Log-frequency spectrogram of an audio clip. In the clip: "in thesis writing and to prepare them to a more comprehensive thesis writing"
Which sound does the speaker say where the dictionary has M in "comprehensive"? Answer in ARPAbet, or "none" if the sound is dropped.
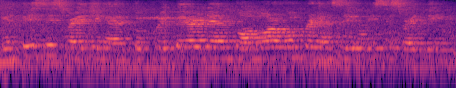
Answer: none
